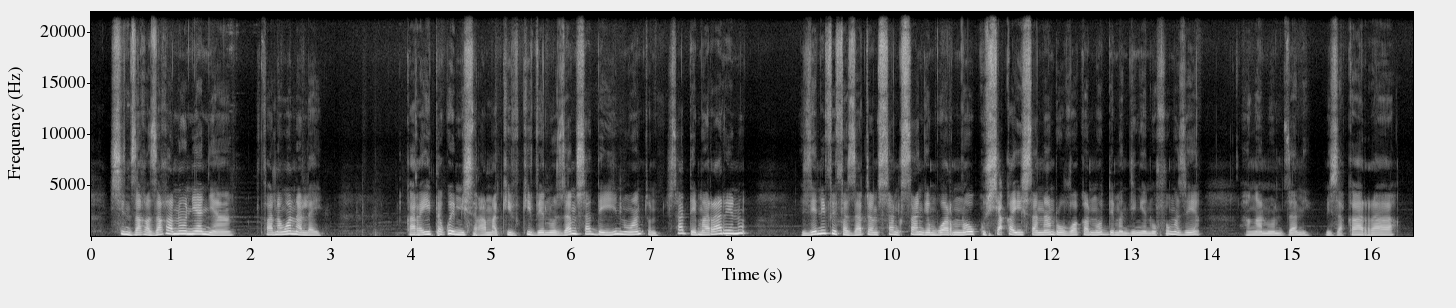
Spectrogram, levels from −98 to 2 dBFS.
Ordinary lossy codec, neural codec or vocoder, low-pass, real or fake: none; none; none; real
